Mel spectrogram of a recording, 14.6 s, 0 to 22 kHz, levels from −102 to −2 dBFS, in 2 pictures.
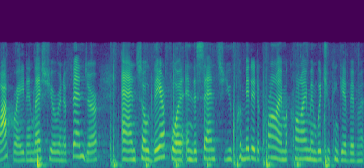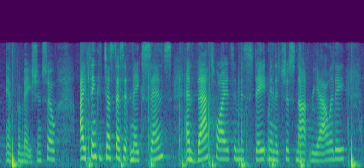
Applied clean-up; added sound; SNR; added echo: none; Walk, footsteps; 6 dB; none.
